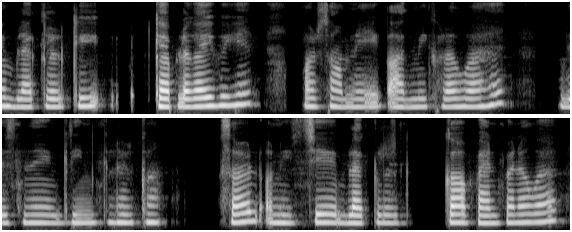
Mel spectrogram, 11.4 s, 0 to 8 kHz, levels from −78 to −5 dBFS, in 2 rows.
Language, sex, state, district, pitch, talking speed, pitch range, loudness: Hindi, female, Uttar Pradesh, Shamli, 215 Hz, 150 wpm, 210-230 Hz, -20 LUFS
